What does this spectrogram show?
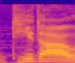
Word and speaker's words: TIDAL: ，或者有人读佢做 Tidal 嘅。不过咧，其实佢嘅正确嘅德文发音咧，应该叫做 Tidal 嘅。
